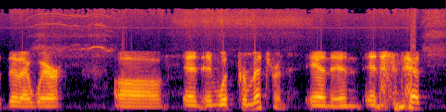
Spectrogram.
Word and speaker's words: permethrin: People think of spraying their pants and shoes with the permethrin. Is it? Am I saying it right? – Permethrin, yeah. – Yeah, permethrin.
